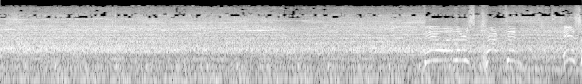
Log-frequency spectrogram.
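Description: Arena crowd cheering steadily after a home-team goal, a dense roar with no break. A voice calls out over the crowd in the last two seconds.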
